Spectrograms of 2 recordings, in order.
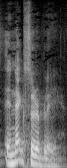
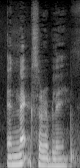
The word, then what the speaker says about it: inexorably: a think yep it's inexorably inexorably there's where our stress is now it means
